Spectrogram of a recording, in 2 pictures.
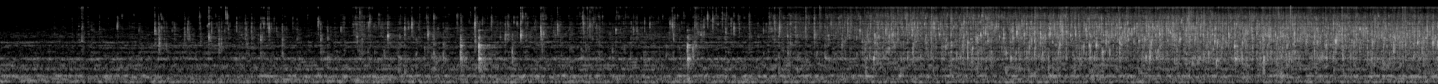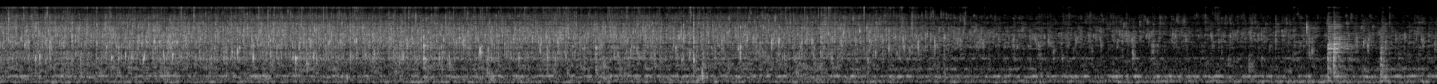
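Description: Chicken pieces sizzling as they fry in hot oil in a pan on a gas burner. The sizzle swells about eight seconds in as the pieces go into the oil, stays loud, and eases off near the end. A few sharp clinks against the pan, and a steady low hum underneath.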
